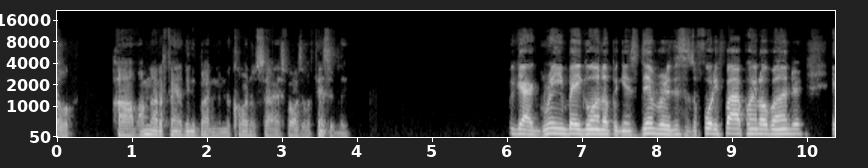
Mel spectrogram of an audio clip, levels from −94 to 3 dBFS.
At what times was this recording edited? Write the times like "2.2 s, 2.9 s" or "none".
none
